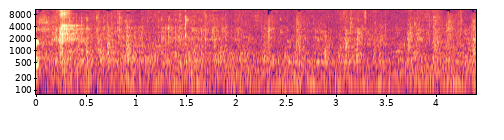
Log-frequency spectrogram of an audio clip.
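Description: Steady background noise of a retail store, an even hum and murmur, with a few faint ticks.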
